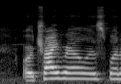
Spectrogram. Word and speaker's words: Tri-Rail: is telling me if he wants to do tree rail. Or tri-rail is what how I was supposed to pronounce it.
